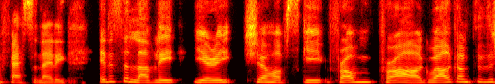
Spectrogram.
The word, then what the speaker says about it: Jiri Cehovsky: How would you say your name in Czech, just so we can hear it correctly? So my name is Jiri Cehovsky.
